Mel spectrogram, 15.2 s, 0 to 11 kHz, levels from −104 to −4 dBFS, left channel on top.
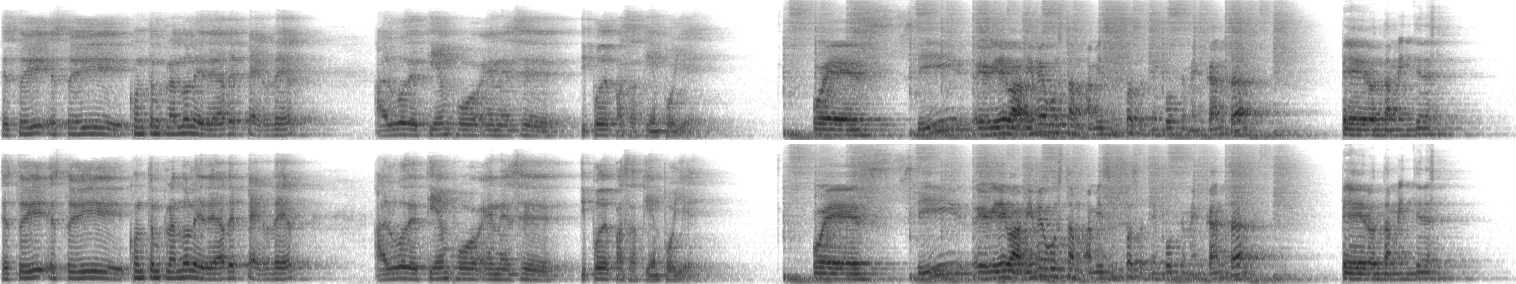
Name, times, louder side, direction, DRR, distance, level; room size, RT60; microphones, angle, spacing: voice 1, 0.0-3.0 3.8-5.6 5.9-7.0, right 3 dB, 60° right, 7 dB, 0.5 m, -29 dB
sound 1, 7.8-8.8 9.1-12.9, equal, ahead, 3.8 m, -39 dB
voice 2, 8.1-12.5 13.4-14.4, equal, 25° right, 3 dB, 1.2 m, -26 dB
22.0 x 9.7 x 2.4 m, 0.86 s
head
